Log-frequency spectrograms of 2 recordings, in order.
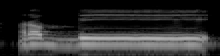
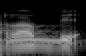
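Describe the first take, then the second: First: The final vowel is drawn out long. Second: The final vowel is short. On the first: "kalau aku pakai panjang" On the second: "Kalimat Rabbi dibaca bi"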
